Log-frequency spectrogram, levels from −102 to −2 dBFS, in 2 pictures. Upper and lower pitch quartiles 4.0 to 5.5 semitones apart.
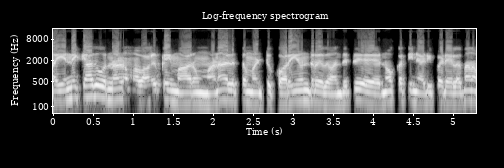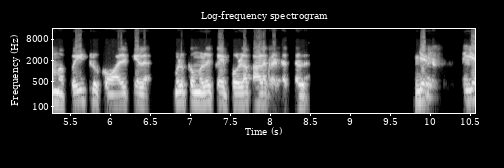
No: average, 3.2 semitones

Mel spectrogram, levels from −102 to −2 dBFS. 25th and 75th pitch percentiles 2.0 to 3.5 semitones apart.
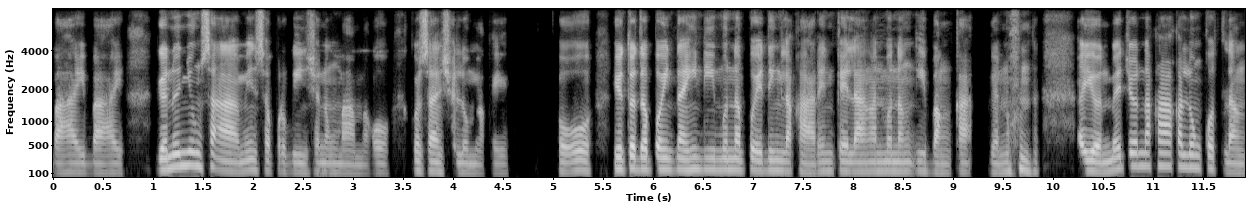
No: average, 4.2 semitones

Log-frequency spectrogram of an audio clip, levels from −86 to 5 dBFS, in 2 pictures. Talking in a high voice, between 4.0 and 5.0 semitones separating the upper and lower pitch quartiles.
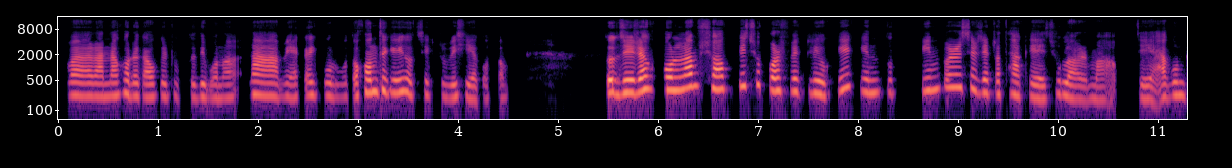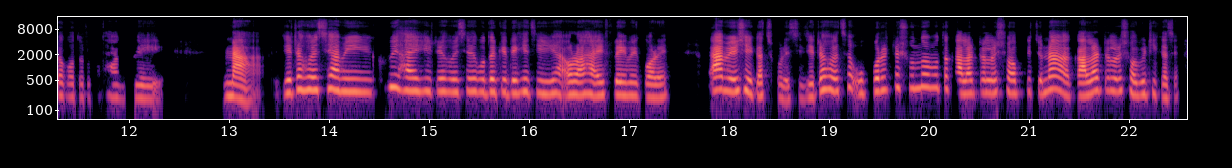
Yes: very high, 255 Hz; average, 4.7 semitones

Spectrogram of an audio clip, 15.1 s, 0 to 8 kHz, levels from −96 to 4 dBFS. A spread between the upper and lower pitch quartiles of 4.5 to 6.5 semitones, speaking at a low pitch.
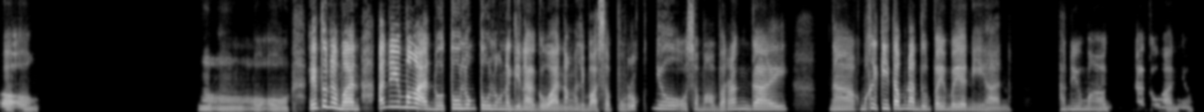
No: average, 4.9 semitones; high, 215 Hz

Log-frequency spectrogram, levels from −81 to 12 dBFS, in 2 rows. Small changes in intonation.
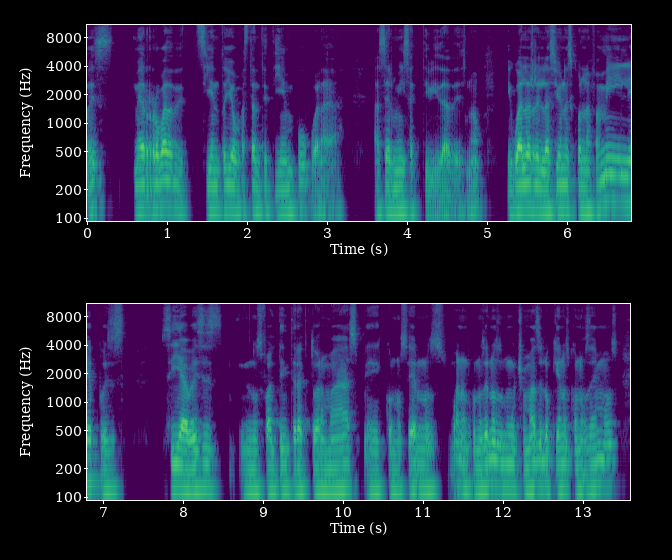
Yes: narrow, 1.5 semitones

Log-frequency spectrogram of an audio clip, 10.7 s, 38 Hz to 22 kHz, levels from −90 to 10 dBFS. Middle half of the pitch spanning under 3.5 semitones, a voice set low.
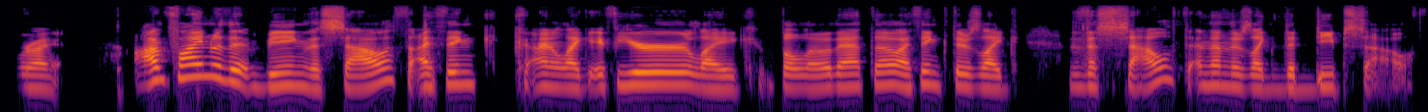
No: average, 2.9 semitones; medium, 165 Hz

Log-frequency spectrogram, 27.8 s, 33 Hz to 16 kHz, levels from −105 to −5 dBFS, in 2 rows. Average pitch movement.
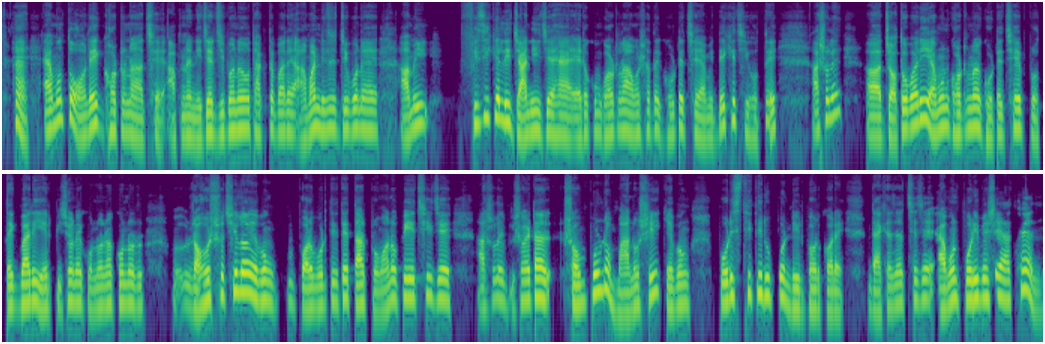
Yes: average, 4.4 semitones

